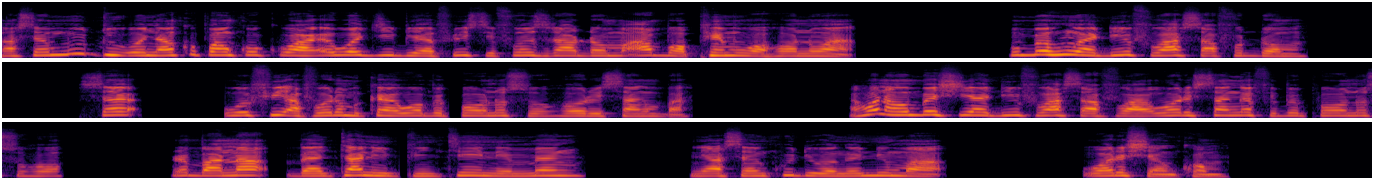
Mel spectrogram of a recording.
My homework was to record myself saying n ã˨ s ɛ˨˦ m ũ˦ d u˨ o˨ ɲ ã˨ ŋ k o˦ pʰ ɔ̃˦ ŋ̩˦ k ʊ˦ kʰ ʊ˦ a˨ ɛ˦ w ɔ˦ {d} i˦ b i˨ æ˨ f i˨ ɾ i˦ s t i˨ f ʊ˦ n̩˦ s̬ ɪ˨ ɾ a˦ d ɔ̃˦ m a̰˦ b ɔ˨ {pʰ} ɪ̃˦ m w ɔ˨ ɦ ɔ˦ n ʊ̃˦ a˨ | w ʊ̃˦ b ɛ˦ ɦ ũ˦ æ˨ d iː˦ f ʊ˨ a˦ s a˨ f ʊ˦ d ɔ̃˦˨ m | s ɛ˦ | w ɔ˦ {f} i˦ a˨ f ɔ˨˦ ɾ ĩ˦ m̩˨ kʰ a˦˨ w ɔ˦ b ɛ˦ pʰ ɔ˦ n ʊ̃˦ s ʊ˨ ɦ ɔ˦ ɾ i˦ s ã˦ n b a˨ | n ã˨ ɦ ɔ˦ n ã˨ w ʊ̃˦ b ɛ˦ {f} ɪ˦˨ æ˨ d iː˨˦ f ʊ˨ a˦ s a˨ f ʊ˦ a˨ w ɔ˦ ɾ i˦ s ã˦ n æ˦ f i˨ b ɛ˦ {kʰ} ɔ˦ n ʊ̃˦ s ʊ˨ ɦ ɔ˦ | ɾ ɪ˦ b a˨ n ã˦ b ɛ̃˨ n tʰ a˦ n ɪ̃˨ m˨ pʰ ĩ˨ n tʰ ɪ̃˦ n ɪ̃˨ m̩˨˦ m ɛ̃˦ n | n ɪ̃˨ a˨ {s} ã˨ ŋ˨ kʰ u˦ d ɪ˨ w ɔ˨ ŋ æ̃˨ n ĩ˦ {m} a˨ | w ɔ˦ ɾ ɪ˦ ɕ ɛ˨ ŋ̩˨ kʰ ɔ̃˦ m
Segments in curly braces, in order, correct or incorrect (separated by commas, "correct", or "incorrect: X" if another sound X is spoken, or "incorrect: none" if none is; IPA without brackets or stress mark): incorrect: d͡ʑ, correct, correct, incorrect: ɕ, incorrect: pʰ, correct, correct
